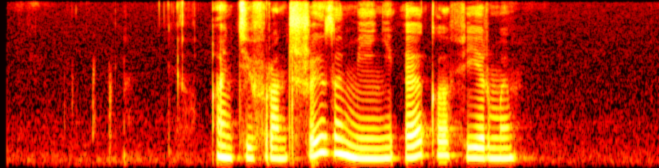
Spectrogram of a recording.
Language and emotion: Russian, neutral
